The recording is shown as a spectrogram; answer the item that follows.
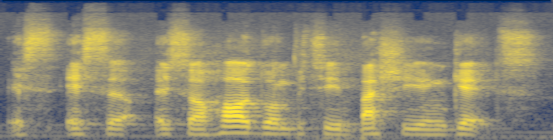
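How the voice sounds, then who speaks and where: A man's voice: medium pitch, steady tone, normal speed. A young man from Nigeria who grew up in London, talking casually as a rapper guest, laid back and full of slang. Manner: laid-back slangy talk, laughs often. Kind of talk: casual chat.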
